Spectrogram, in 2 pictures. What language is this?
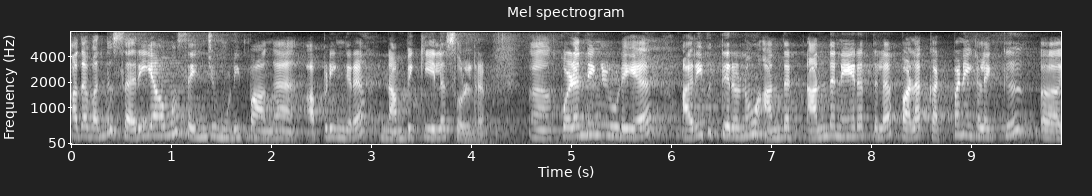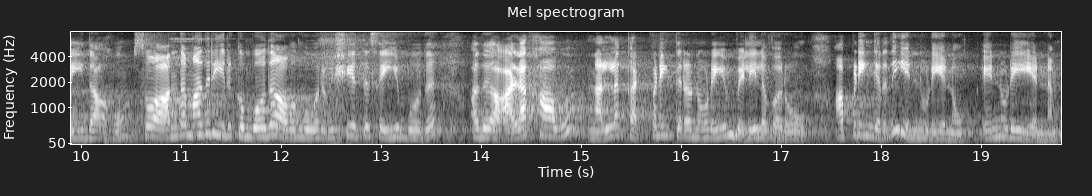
Tamil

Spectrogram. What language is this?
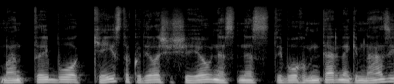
Lithuanian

